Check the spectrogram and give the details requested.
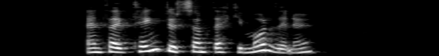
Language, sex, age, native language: Icelandic, female, 40-49, Icelandic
